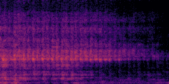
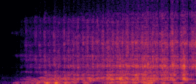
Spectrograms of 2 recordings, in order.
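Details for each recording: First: Wood lathe bowl turning with a carbide gouge: even, unbroken hissing shave with no stuttering chatter, tailing off as the pass ends. Smooth continuous cut in solid wood. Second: Rough, choppy scraping with uneven bursts on a wood lathe: the bowl-turning tool chatters as it meets broken outer wood, pieces breaking off before reaching solid wood.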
